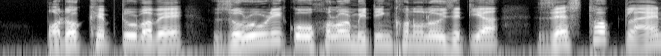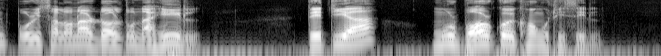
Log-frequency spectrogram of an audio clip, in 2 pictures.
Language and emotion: Assamese, angry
